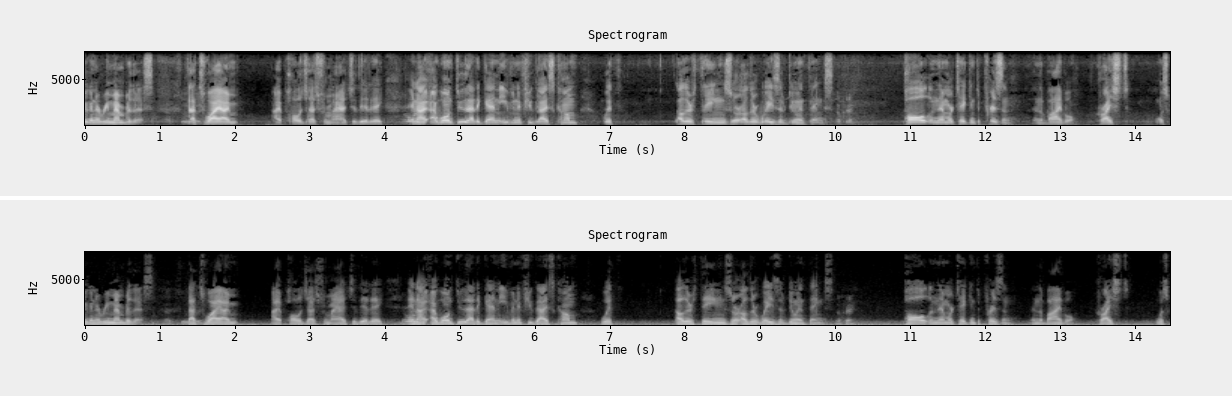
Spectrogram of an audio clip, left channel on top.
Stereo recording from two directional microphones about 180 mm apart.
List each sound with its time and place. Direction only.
0.0 s speech: 40° left (ahead or behind)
